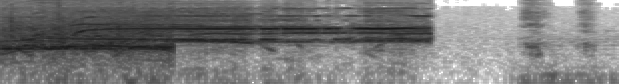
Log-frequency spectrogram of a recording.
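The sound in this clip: Women screaming and cheering as a sound effect: a loud, shrill burst of high overlapping cries lasting about two seconds, then cut off abruptly, leaving faint, brief sounds behind.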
